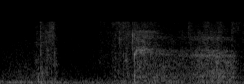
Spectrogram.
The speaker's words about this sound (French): il faut d'abord que je mette mes feuilles dans l'ordre, mes petites feuilles. Voilà, voilà. Pardonnez-moi.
